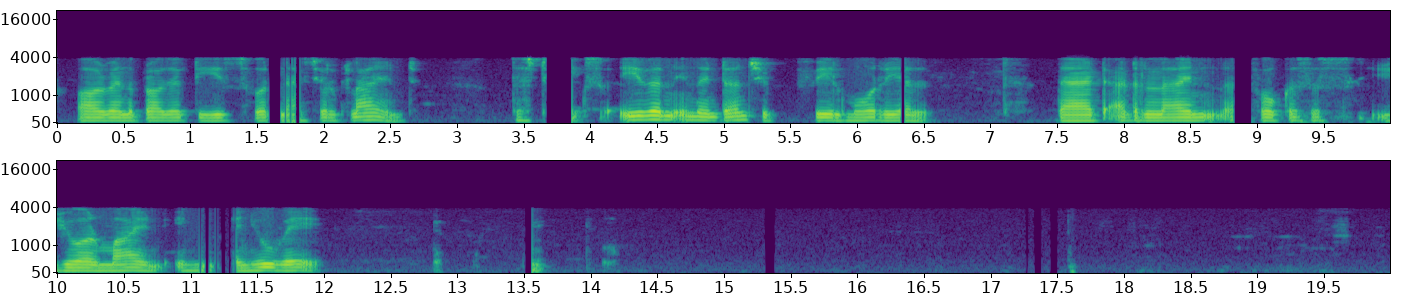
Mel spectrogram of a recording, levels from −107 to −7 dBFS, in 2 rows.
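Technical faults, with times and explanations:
1.58–1.82, 3.66–3.86, 6.32–6.36, 8.82–8.96, 11.06–11.34, 13.50–13.56, 15.30, 17.26–17.50 s: packet loss filled with silence. Dropouts of 40–200 ms, in steps that fit 20 ms packets, leave hard-edged gaps in the speech.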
